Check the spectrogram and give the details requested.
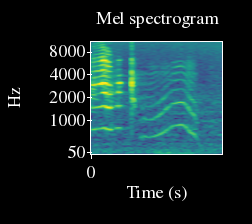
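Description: A parrot gives a short, harsh scratchy burst, then a drawn-out nasal wail that rises and falls over about half a second.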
